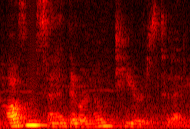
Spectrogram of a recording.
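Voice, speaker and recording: A middle-aged woman speaking at a memorial with gentle, personal humor. She is heard from a distance in an echoey hall over background noise. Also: mid-range voice, normal speed. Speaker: eulogy speaker, daughter of the deceased. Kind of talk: memorial speech. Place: event hall. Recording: echoey hall from far off, noisy.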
